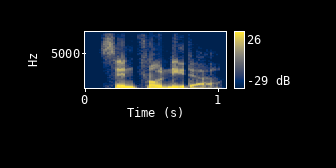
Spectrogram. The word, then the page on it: sinfonietta: American English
